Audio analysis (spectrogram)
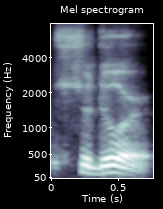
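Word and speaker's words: Shedeur: How do you pronounce his name? Shador? Shador.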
